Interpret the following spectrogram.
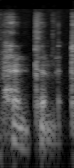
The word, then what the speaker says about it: Pentiment: Pentiment. Yes. Yee, That's yee, how you yee. pronounce it. Pentiment.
